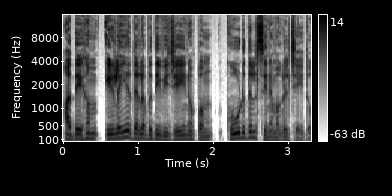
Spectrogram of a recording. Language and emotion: Malayalam, neutral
